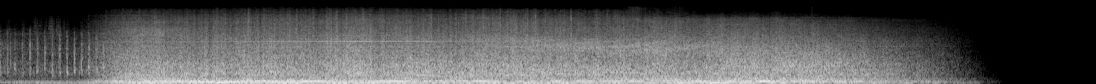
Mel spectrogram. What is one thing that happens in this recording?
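Propeller aircraft engines roar loudly with a deep steady drone, then cut off.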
